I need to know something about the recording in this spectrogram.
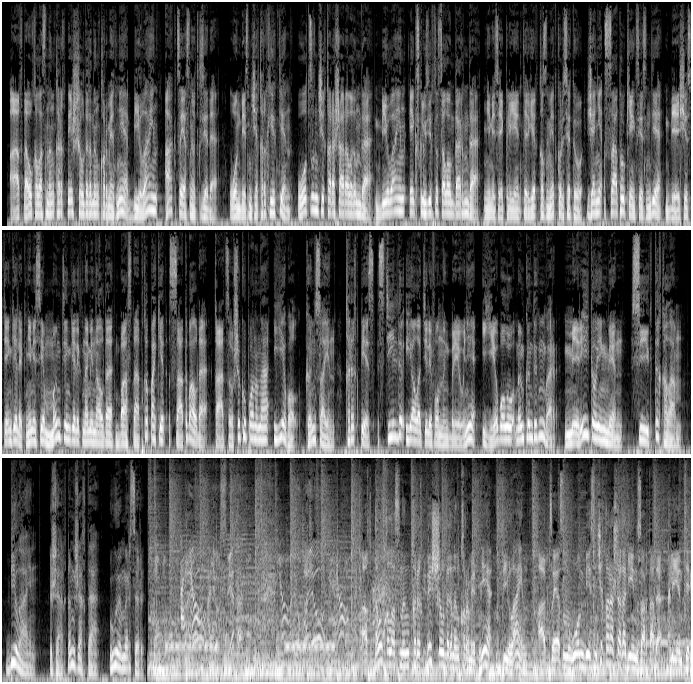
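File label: kazak male narration; voice demos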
